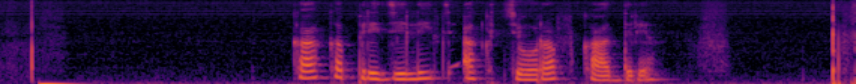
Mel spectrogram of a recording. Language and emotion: Russian, neutral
